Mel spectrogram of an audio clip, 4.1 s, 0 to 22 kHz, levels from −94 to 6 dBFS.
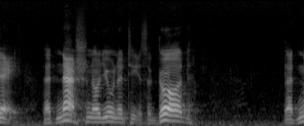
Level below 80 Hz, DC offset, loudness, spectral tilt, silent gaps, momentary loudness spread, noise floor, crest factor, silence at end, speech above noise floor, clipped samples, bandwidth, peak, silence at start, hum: -70 dBFS; under 0.1%; -36 LUFS; -6 dB/octave; none; 19 LU; -69 dBFS; 22 dB; 0 s; 32 dB; under 0.1%; over 20 kHz; -16 dBFS; 0 s; none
